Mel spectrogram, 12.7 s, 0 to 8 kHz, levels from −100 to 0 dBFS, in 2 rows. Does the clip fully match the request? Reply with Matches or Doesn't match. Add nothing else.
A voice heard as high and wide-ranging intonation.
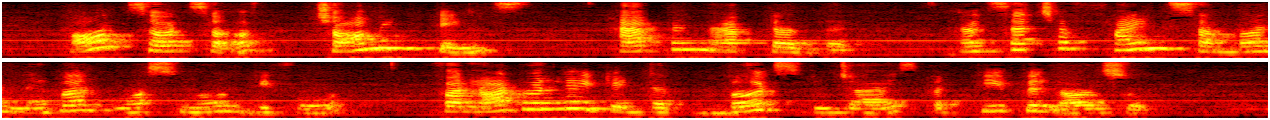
Matches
